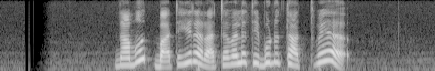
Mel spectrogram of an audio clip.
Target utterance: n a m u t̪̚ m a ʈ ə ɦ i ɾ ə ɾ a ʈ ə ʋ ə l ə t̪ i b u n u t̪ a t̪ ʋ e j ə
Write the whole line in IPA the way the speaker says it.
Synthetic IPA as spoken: n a m u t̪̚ b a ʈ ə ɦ i ɾ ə ɾ a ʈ ə ʋ ə l ə t̪ i b u n u t̪ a t̪ ʋ e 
